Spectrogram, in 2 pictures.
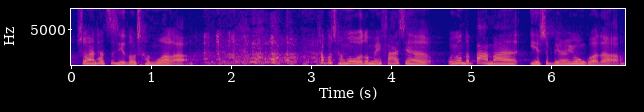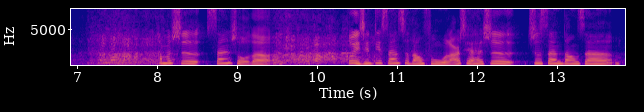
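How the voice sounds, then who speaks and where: A young woman performing a stand-up comedy set, telling her story deadpan and landing punchlines over audience laughter. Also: high-pitched, moderate pace, noisy background. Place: comedy stage with a live audience.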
